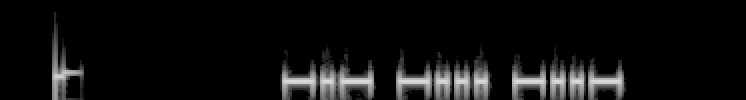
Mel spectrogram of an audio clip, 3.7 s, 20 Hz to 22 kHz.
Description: Morse code, heard as a keyed tone, about 25 wpm, 700 Hz. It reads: KBX
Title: USA Call Sign Postfixes - 3 Letters 25wpm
